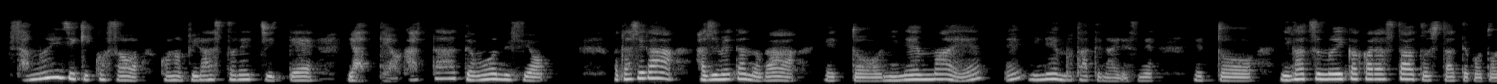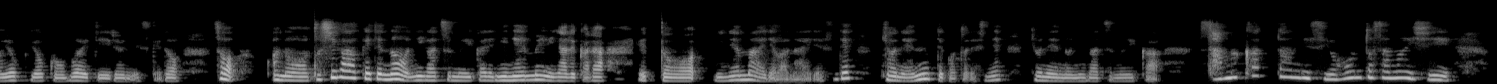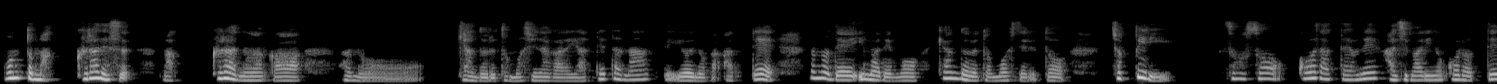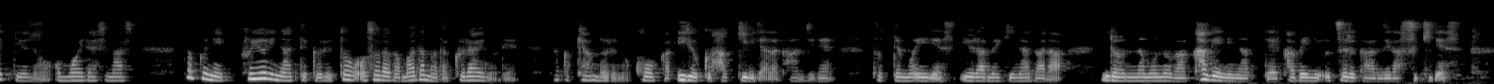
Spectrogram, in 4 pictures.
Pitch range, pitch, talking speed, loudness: 175-240 Hz, 195 Hz, 320 characters per minute, -25 LUFS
